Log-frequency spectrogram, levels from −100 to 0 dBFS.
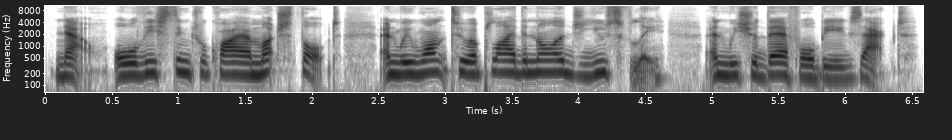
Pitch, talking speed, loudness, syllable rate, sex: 185 Hz, 190 wpm, -20 LUFS, 6.0 syllables/s, female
